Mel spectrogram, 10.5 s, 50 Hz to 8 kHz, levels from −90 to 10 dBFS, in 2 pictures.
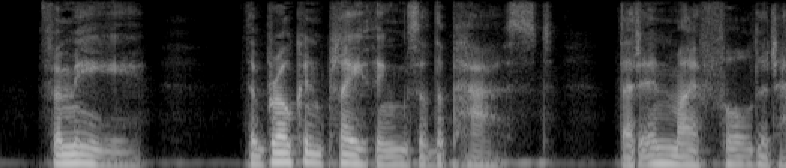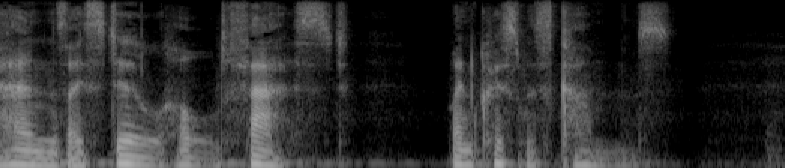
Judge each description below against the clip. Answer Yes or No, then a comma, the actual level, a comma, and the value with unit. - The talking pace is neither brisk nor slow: No, slow, 115 wpm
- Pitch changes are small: No, average, 3.1 semitones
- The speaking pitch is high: No, very low, 95 Hz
